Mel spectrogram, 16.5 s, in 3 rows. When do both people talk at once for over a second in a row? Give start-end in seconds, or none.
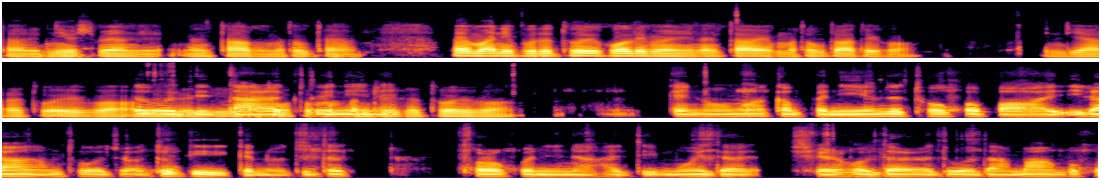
6.1-7.4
